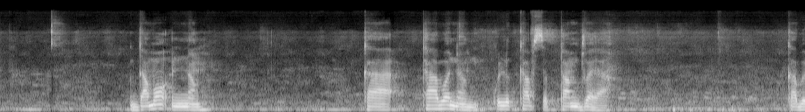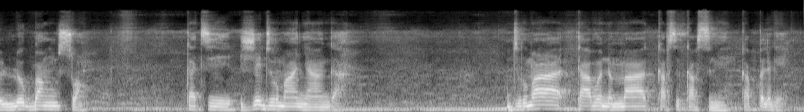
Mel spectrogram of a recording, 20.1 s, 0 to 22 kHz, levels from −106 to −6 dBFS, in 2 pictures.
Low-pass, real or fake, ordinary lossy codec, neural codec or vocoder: 14.4 kHz; fake; Opus, 64 kbps; codec, 44.1 kHz, 7.8 kbps, DAC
